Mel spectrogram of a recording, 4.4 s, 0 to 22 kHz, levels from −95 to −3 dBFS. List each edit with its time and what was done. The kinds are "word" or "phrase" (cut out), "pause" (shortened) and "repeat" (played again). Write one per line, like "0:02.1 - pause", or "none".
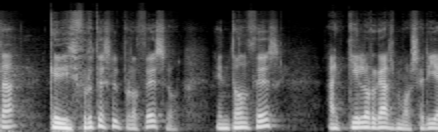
none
